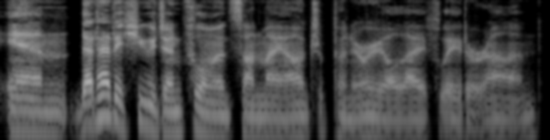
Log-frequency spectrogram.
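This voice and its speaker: A middle-aged New man with a low, deep voice, recalling his youth in a loose, animated way. He leans on fillers and sidetracks, and the recording is close and dry with no room sound. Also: moderate pace, no echo. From New York City (Queens). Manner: animated, rambling, uses many fillers like "like". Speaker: podcast guest, CEO. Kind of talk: casual storytelling interview.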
